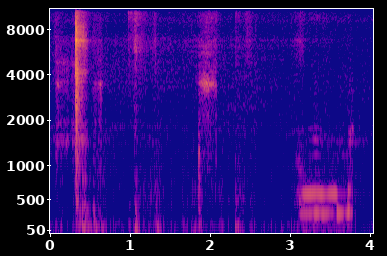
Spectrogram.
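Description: Wooden stitching stand being turned and adjusted: one sharp click shortly after the start, then a few faint ticks and knocks. Near the end, a short steady hum of under a second.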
